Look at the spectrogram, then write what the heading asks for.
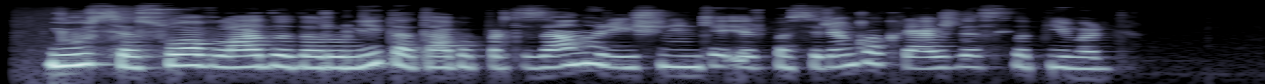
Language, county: Lithuanian, Kaunas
